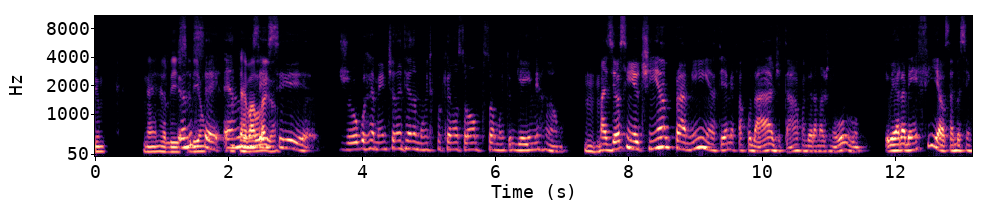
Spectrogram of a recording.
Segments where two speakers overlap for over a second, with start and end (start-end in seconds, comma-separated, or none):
1.2-2.8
